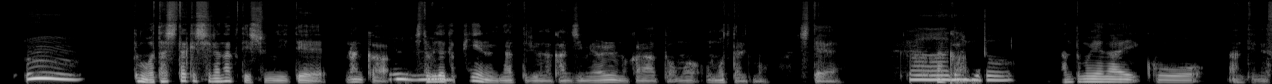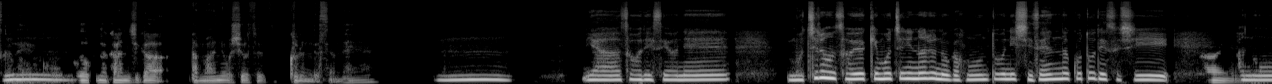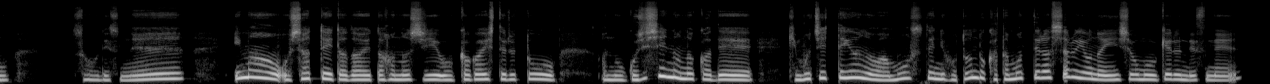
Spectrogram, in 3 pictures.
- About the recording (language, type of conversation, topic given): Japanese, advice, 冷めた関係をどう戻すか悩んでいる
- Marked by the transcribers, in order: none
